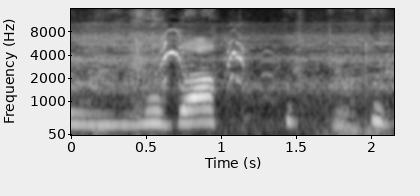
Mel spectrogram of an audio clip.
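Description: A young child's voice: a held vowel that breaks into a short high squeal about half a second in, then goes quieter.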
